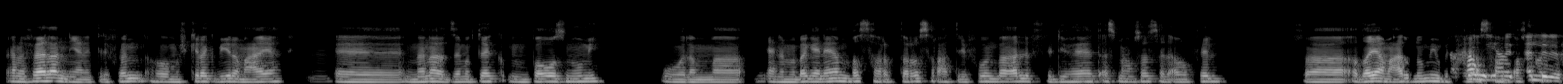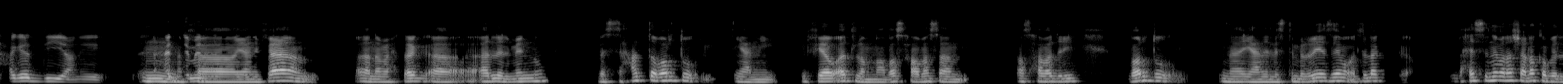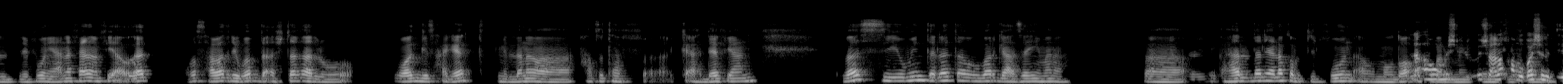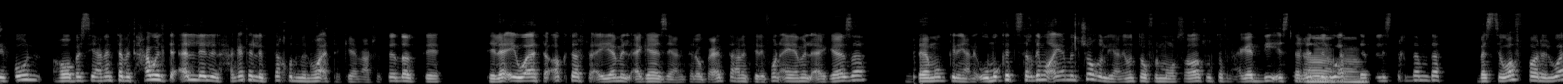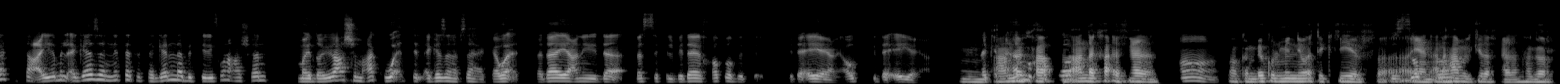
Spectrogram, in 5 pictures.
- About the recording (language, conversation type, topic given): Arabic, advice, إزاي أقدر ألتزم بروتين صباحي يخلّيني أركز وأبقى أكتر إنتاجية؟
- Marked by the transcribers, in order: other background noise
